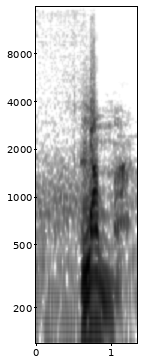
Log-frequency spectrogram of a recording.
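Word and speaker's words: lamb: vaca o ternera beef la ma cordero lama recuerda que la vez de lahm no se pronuncia es moda decimos lama esta vez muda por cerdo pork cerdo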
